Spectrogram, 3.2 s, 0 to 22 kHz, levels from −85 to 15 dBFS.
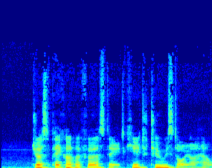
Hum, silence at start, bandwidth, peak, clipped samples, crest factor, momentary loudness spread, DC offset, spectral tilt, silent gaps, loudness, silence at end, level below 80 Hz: none; 0.05 s; 14.5 kHz; -2 dBFS; under 0.1%; 18 dB; 9 LU; under 0.1%; -6.5 dB/octave; none; -20 LUFS; 0 s; -48 dBFS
